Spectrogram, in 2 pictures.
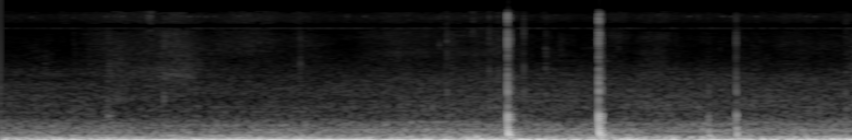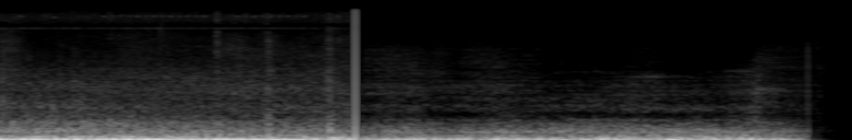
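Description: Low, steady road and wind rumble inside a moving car, with a few sharp clicks midway. The rumble eases slightly after a last click about six seconds in.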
